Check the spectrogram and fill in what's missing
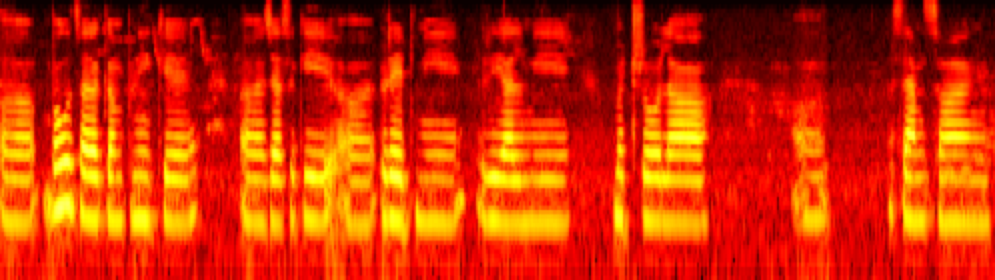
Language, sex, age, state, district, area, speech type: Maithili, female, 30-45, Bihar, Madhubani, rural, spontaneous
